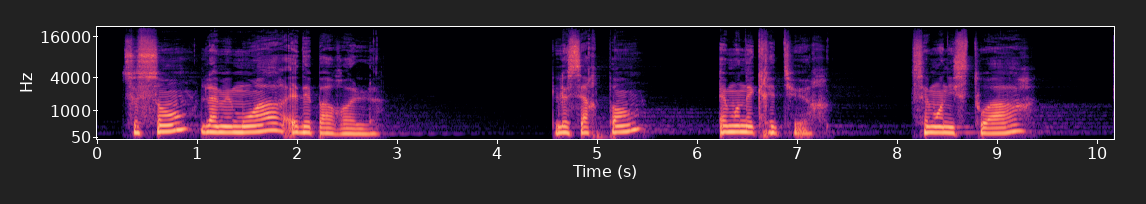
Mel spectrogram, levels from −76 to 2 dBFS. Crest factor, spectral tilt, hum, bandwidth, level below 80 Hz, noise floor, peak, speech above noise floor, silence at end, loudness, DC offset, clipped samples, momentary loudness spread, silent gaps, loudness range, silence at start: 16 dB; -5 dB/octave; none; over 20 kHz; -48 dBFS; -69 dBFS; 0 dBFS; 56 dB; 0.85 s; -14 LUFS; under 0.1%; under 0.1%; 13 LU; none; 5 LU; 0.25 s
